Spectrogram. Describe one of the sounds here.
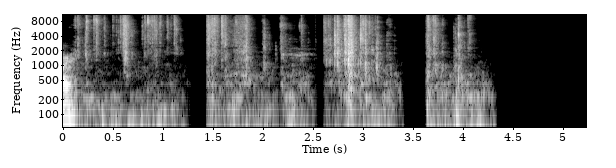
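A foil wrapper crinkles and tears as a pack is opened.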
